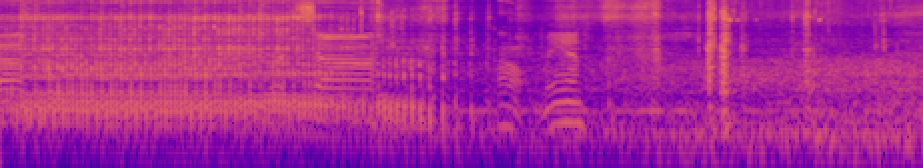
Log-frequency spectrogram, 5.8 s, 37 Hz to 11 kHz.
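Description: A Stihl 041AV chainsaw, freshly reassembled, running loud and rough while cutting wood and then dropping to an uneven idle, with a man's brief exclamation over the engine.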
